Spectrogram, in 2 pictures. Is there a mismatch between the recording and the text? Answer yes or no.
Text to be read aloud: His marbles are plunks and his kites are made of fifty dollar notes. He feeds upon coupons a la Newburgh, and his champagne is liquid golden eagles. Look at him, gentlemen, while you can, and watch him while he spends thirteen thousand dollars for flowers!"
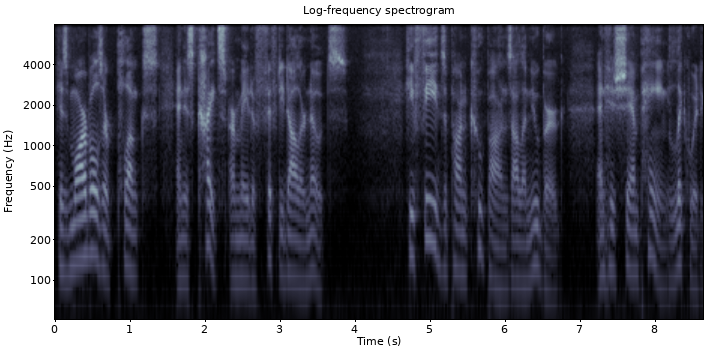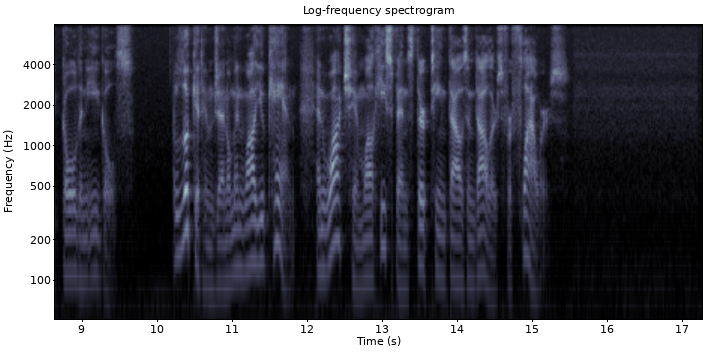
yes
